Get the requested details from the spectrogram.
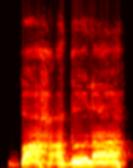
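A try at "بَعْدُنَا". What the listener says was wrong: এখানে হা কোথায়? আপনি হা কেন বললেন? আপনি বাংলাটা পড়েন বা দুনা।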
